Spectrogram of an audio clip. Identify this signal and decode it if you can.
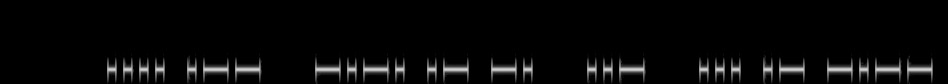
Morse code, heard as a keyed tone, about 15 wpm, 700 Hz. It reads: HW CAN U SAY
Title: Sentences from Top 200 Words and Abbreviations 15wpm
